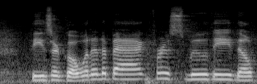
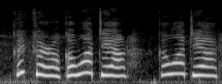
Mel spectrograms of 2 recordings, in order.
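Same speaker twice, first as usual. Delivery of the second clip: high, louder praise and herding; praising call; 11 semitones higher, 4 dB louder than usual. Real, not acted. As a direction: send the cow down.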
